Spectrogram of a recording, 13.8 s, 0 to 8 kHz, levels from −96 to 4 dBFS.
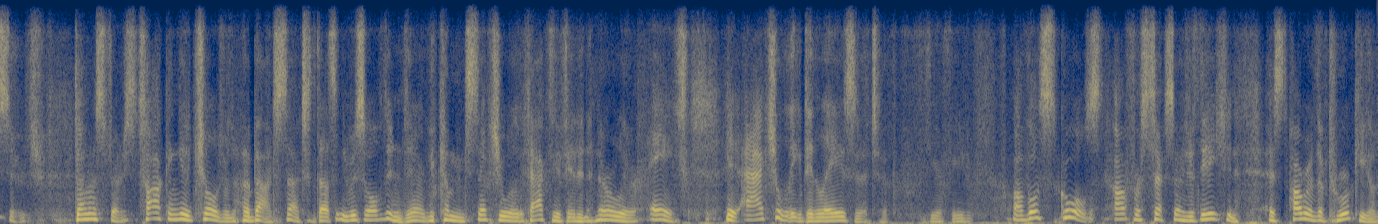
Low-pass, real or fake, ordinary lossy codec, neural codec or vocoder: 7.2 kHz; fake; Opus, 16 kbps; codec, 16 kHz in and 24 kHz out, 0.4 kbps, LongCat-Audio-Codec, four codebook decoder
